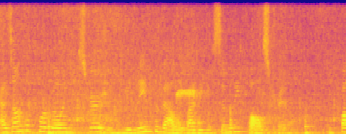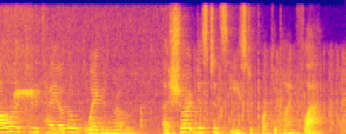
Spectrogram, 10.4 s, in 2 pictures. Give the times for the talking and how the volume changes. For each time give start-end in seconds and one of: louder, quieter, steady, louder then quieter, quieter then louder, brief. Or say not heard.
0.0-10.1 steady.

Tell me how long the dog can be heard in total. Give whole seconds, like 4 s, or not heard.
not heard.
